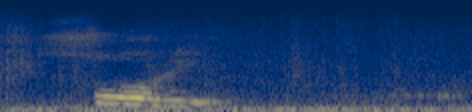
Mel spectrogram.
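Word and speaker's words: صور: And so they're pronouncing in this particular one, it's a noun, and it's pronounced suri.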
